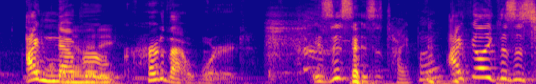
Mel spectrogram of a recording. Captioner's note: laughs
